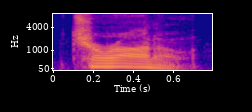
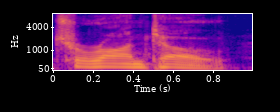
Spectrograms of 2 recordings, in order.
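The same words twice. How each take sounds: First: The second T is softened or dropped. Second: The second T is clearly pronounced. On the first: This is how people in Canada say it. "people in Canada kind of soften it up a little bit" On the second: This is how people outside Canada say it. "you pronounce the second T"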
